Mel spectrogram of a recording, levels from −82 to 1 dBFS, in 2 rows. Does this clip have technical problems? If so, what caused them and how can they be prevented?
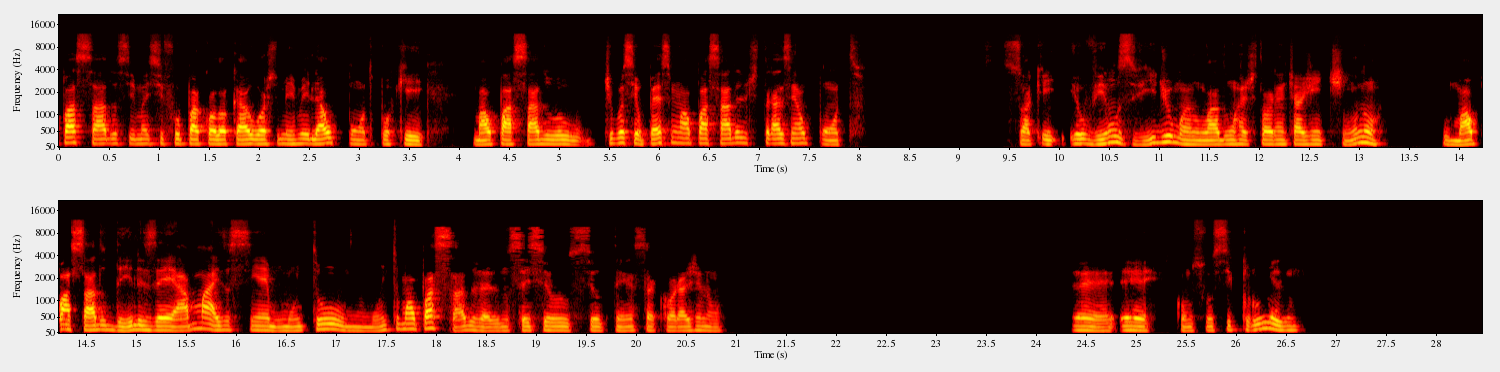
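Yes. From 17.69 s to 23.69 s the speech turns abruptly duller, with nothing above 9.7 kHz and smeared, warbly codec artefacts, then snaps back to full quality without any gap. This is an adaptive stream at a lower bitrate: the player dropped to a cheaper version of the same stream when throughput fell, and the sound points to a switch from roughly 96 to 24 kbit/s AAC. A larger playback buffer or a higher minimum bitrate rung prevents it.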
